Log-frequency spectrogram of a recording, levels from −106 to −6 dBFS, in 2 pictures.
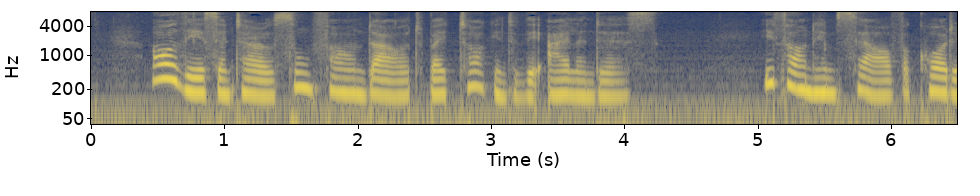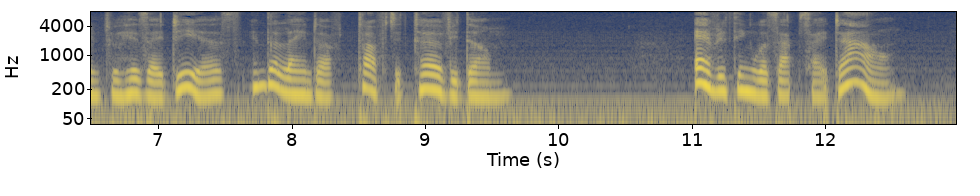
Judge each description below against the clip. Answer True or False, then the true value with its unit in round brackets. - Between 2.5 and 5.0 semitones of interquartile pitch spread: True (4.3 semitones)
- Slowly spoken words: True (130 wpm)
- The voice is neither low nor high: True (160 Hz)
